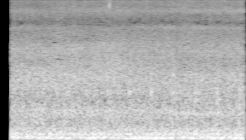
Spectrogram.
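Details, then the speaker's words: Dodge Durango with a knocking motor before a neutral drop until it locked up: rough, low idle with a faint, uneven knocking under the engine's rumble. "You can hear this thing knocking from a mile away. That's not opportunity knocking either."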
